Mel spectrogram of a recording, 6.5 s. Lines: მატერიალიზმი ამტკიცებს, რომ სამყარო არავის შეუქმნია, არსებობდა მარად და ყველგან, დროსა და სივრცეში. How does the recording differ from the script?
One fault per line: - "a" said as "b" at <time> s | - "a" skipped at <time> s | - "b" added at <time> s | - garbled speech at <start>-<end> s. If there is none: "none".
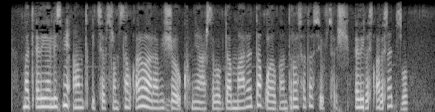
- garbled speech at 5.3-6.1 s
